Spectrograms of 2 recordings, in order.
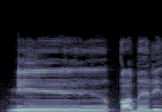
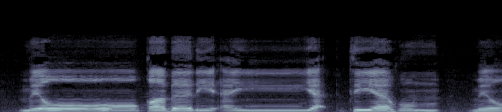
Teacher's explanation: ketika gunnah antara nun bertemu dengan qaf harus tebal suara ikhfa-nya. Bukan dibaca min qabli, tapi min qabli an ya'tiyahum min, bukan mi, tapi min.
